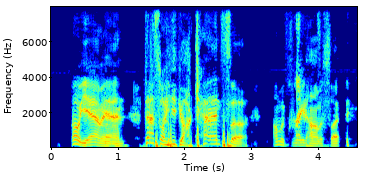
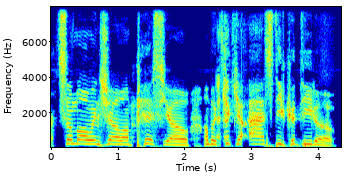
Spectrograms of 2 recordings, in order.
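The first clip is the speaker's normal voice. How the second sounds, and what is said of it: Imitates another person's voice. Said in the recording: “That's actually a really good Homicide impression.”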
